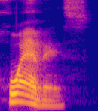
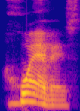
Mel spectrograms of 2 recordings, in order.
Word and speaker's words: jueves: To say Thursday in Spanish, it's jueves. Jueves. That J in Spanish is pronounced like an H.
